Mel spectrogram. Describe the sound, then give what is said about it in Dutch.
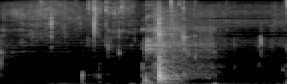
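Someone takes a sip of Sprite Lemon, Lime and Cactus soda, with one wet gulp and a slurp in the middle of the moment, preceded by faint liquid clicks and no talking. “Ehm, ik moet mezelf nog wel even wat moed indrinken met de sp Sprite, Lemon, Lime en Cactus.”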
